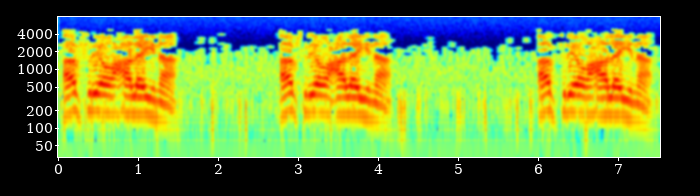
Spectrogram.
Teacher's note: فإن قرب مخرج الغين من مخرج العين يدعو إلى الإدغام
